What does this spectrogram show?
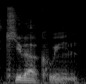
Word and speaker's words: Killer Queen: Similar in JoJo's Bizarre Adventures, one of the main antagonists is Killer Queen, but in the way you pronounce it is Kira Queen.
